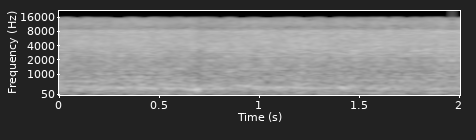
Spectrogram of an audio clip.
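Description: Chicken pieces and green chillies frying in hot oil, a steady sizzling hiss as the chicken is browned from pink to white.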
